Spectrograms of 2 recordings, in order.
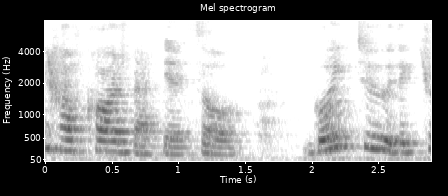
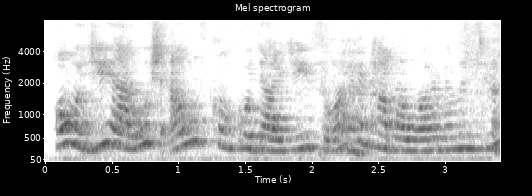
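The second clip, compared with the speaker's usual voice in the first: put-on higher-pitched envious kid whine; imitated little-boy whine; whining; 5 semitones higher than usual. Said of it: "whines even more and says".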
